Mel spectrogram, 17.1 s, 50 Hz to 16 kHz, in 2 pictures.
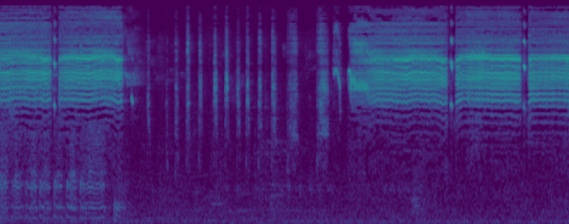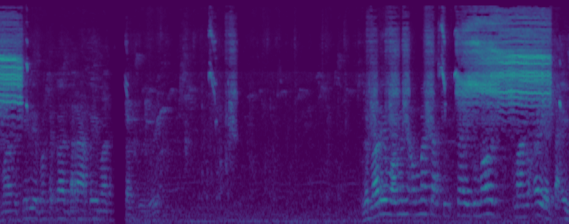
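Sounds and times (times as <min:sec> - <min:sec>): bird buzzing song: 0:00.0 - 0:09.0, 0:10.6 - 0:17.0.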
